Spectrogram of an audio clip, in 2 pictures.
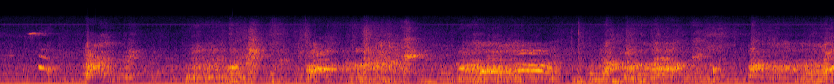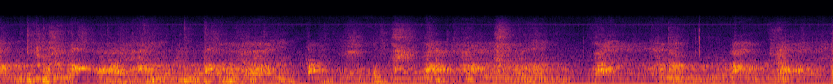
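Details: A few dogs at play that sounds like fighting, a small white dog among them; dense growling, yips and whimpers tumble over one another, with a person's voice now and then.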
